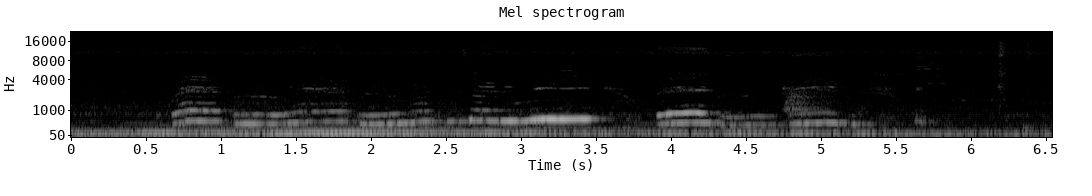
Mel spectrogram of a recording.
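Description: A young child singing a short melody, with held notes gliding up and down for about five seconds before stopping.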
